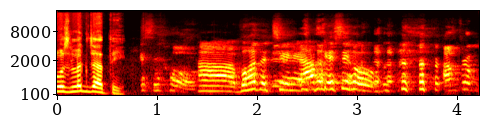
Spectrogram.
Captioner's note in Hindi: हंसी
